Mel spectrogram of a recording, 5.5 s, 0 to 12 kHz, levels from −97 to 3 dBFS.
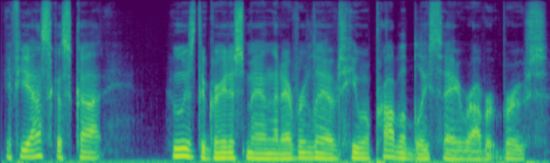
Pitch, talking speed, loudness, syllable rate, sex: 110 Hz, 205 wpm, -14 LUFS, 5.5 syllables/s, male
